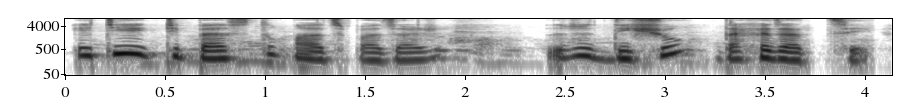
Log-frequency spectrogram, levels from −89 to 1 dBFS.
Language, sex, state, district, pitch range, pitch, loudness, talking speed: Bengali, female, West Bengal, Alipurduar, 185-265 Hz, 215 Hz, -17 LUFS, 130 wpm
